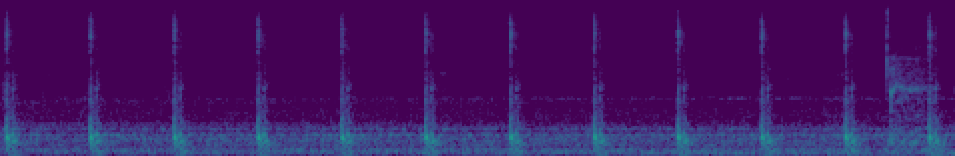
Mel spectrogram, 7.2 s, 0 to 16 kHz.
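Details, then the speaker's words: Chinese diesel workshop heater starting up, about two minutes to fire, combustion chamber warming: crisp, evenly spaced ticks roughly every 0.6 seconds over a quiet background; normal fuel dosing pump ticking. "you can hear the chamber starting to warm start to fire this little tick in is constant"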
